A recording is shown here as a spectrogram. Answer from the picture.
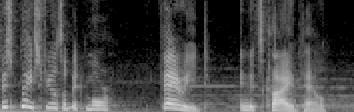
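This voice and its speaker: Over faint background music, a man does a put-on character voice at a high pitch and moderate pace. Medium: solo performance. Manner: chatty, wry.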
